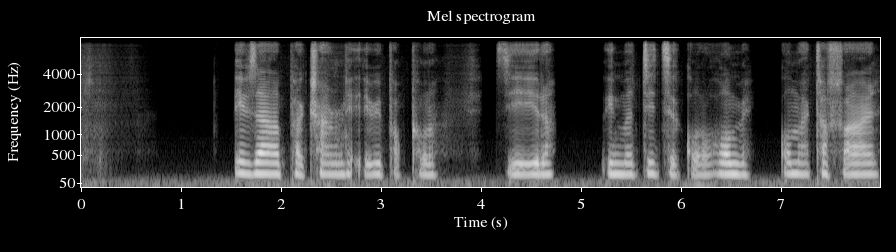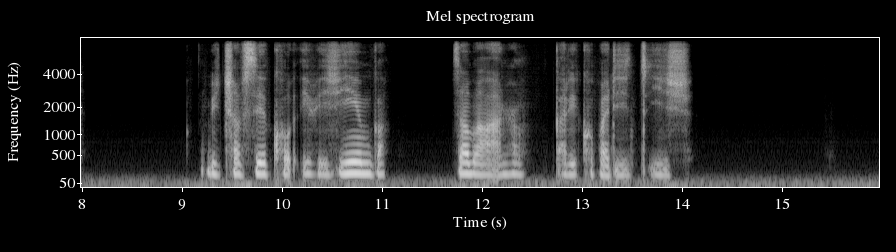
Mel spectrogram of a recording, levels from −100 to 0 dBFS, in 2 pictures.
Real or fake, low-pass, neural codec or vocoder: fake; 7.2 kHz; autoencoder, 22.05 kHz, a latent of 192 numbers a frame, VITS, trained on many speakers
